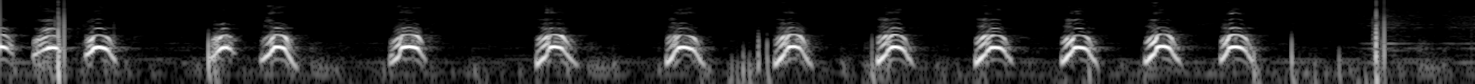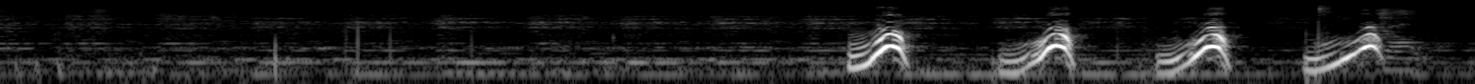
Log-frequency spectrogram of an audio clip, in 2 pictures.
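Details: {'caption': 'Basset Hound giving a rapid run of about a dozen evenly spaced, ringing barks. A sharp knock and a stretch of faint, steady tones follow, then four more rising barks.'}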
